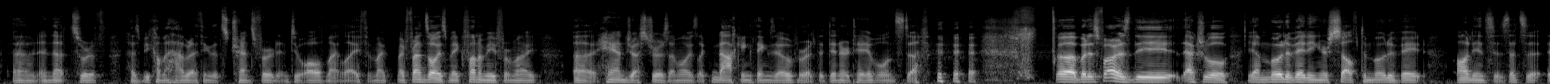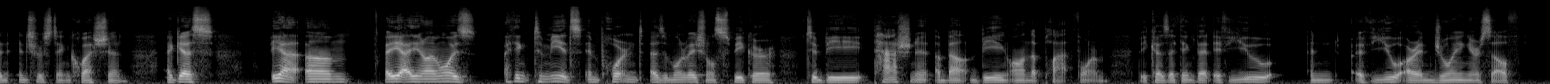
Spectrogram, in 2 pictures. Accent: American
